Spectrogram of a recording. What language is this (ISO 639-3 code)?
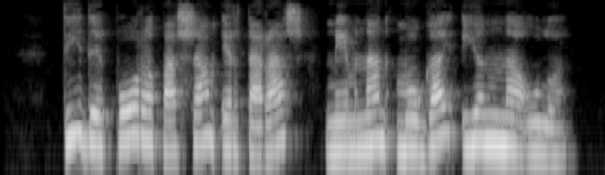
chm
